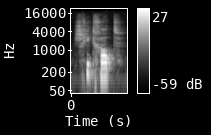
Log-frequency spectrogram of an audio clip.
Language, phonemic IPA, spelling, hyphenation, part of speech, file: Dutch, /ˈsxit.xɑt/, schietgat, schiet‧gat, noun, Nl-schietgat.ogg
- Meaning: loophole, embrasure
